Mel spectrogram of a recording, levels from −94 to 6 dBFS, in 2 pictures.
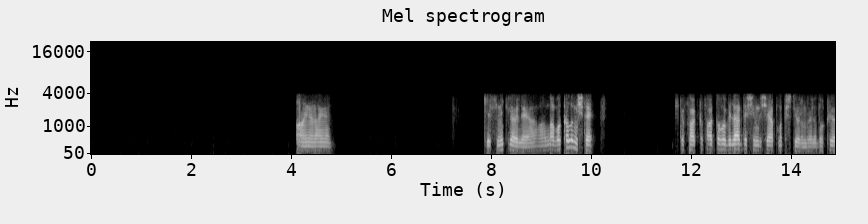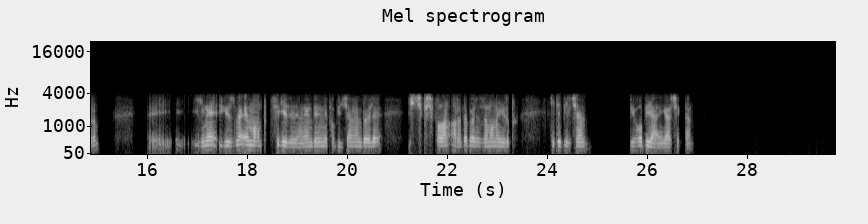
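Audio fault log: throughout: G.723.1 codec. The speech passes through a narrow telephone band, roughly 250 Hz to 3.4 kHz, at about 6.3 kbit/s, and the codec damage is heavy. Everything above the band is gone, so the sound is muffled. The codec's voice model is updated only once per 30 ms frame, which leaves the voice hoarse and the consonants smeared. Unlike brief dropouts, this colouring never lets up, because the same coarse model shapes every frame.
11.69 to 11.74, 18.14 to 18.28, 20.54 to 20.64, 22.22 to 22.27: VoIP packet loss concealed by the speech codec. Each gap is one or two lost 30 ms frames, and the decoder fills it by carrying on from the last pitch and filter while the gain falls. What fills the gap is a short buzzy or noisy stretch that fades, not silence and not a click. That is what marks it as concealment rather than a plain dropout. Each new frame is decoded from the one before, so the sound stays weak and rough for a moment after the packets resume.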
